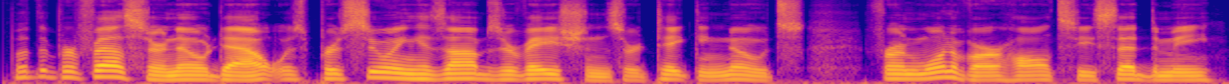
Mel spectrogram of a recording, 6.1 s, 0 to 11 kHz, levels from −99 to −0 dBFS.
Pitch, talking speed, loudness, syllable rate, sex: 135 Hz, 215 wpm, -17 LUFS, 5.4 syllables/s, male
